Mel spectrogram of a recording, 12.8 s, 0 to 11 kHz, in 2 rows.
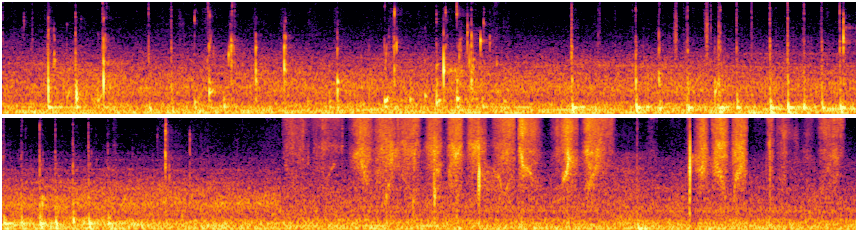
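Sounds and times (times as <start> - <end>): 
hand sanitizer: 0.1 - 7.8, 8.5 - 11.0, 11.6 - 12.7.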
